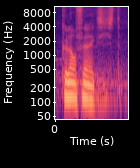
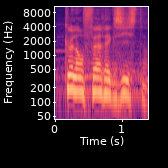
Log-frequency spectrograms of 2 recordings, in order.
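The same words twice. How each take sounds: First: Hushed solemn repetition. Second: Said in the usual way. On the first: Real, not acted. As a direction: lower and softer, gravely. Solemn repetition, lower and softer.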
